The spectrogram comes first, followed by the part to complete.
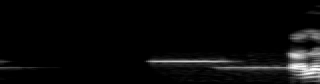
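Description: Car cabin climate-control fan running after a brief silence: a steady whine over a faint rush of air that drops to a lower pitch partway through.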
